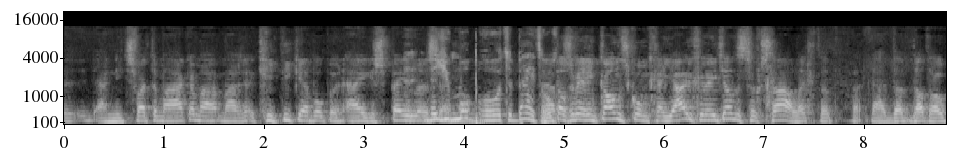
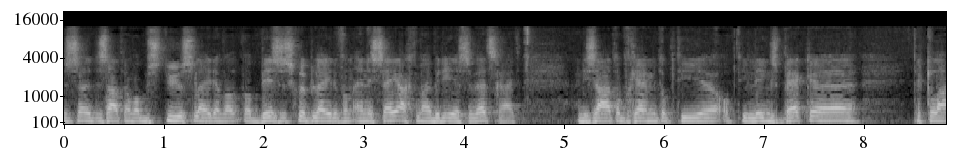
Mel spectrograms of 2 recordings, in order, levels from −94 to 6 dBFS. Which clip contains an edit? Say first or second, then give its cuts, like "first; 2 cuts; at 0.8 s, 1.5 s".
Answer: first; 1 cut; at 4.9 s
